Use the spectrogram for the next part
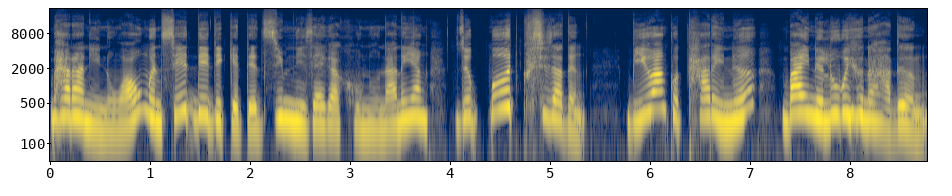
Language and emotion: Bodo, surprised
